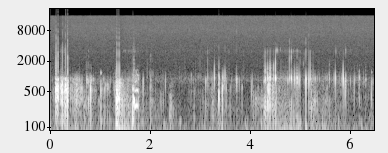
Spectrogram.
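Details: Bowel sounds from a woman's abdomen; her period is due and her stomach is bloated.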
